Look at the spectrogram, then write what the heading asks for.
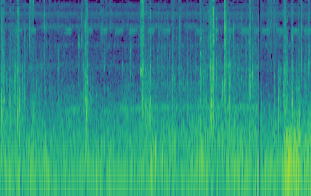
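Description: Close-miked wet chewing and lip-smacking of a hand-fed mouthful of curry and rice, with many short sharp mouth clicks, and a louder low chewing sound near the end.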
